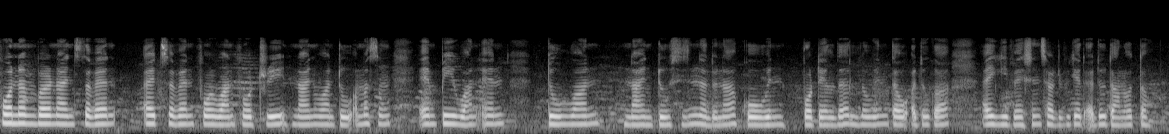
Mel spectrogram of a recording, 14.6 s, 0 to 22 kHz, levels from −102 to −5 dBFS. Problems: background sounds at intervals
